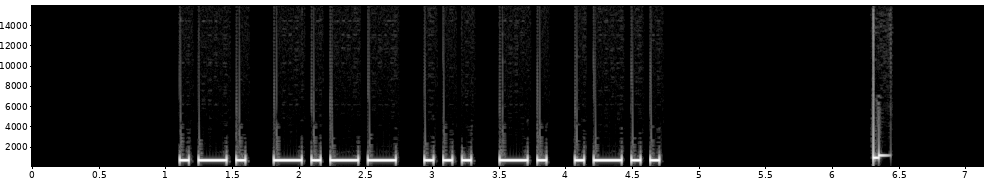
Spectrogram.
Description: Morse code, heard as a keyed tone, about 17 wpm, 700 Hz. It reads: RYSNL
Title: Code Groups - 5 Letters - 17wpm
